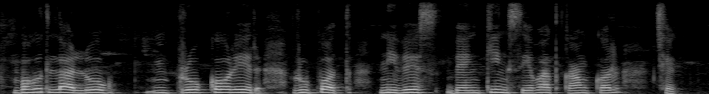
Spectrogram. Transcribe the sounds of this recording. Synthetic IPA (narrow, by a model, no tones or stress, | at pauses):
bəɦut̪laloɡ | pɾokoɾeɾɾupət̪nibesbɛ̃ŋkiŋɡseʋat̪kamkəɾ | t͡ʃʰek̪̚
